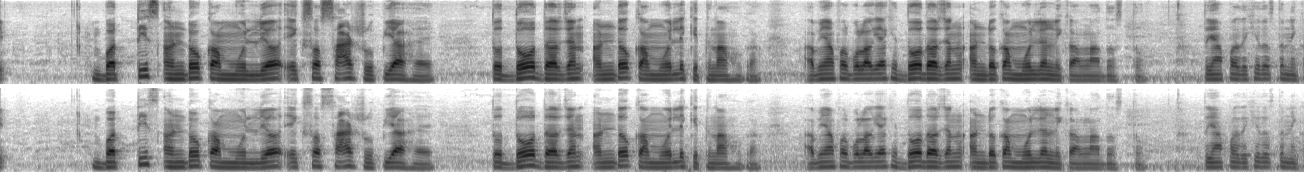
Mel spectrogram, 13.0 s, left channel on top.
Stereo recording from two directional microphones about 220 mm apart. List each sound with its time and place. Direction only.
0.8 s speech: 30° left (ahead or behind); by 11.4 s 15° left (ahead or behind)
11.7 s speech: 30° left (ahead or behind)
